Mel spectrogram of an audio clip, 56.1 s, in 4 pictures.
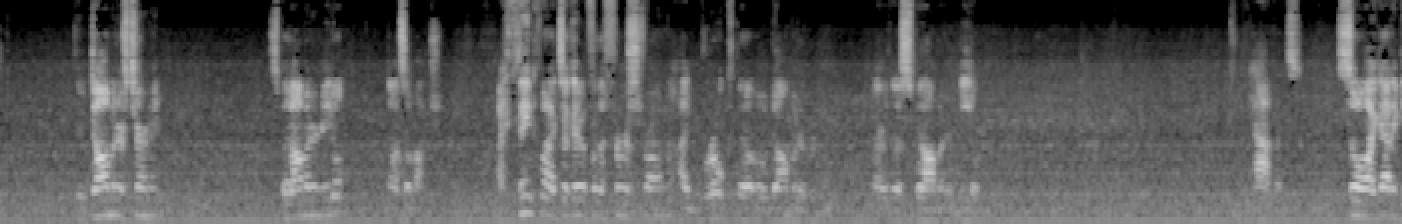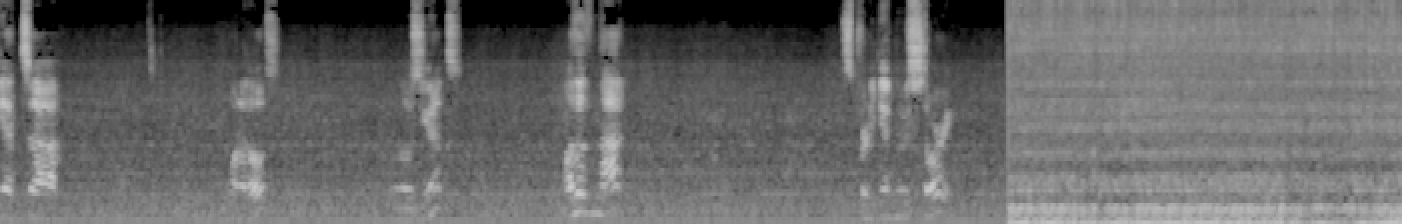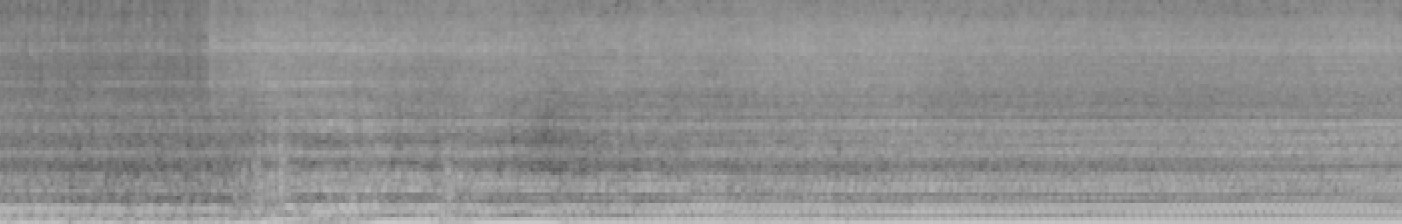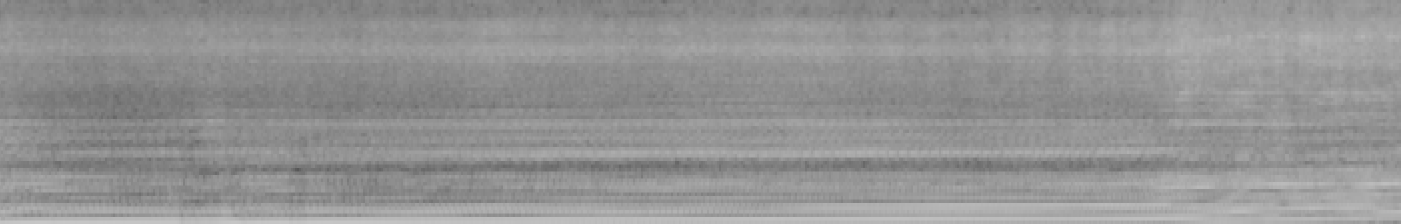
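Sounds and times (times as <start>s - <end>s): engine running under load: 24.1s - 56.0s.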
